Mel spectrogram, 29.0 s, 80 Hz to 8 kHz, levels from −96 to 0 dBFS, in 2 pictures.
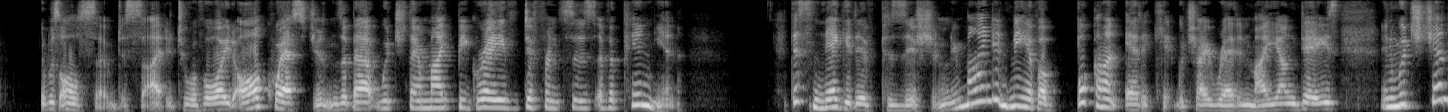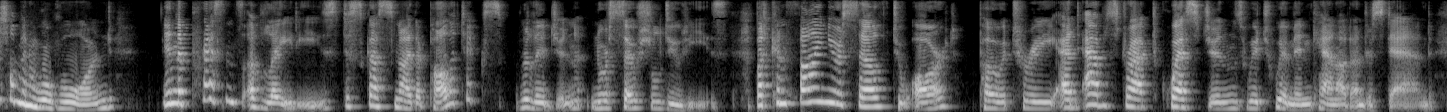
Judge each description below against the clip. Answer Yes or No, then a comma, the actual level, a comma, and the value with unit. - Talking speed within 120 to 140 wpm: Yes, slow, 135 wpm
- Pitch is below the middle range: No, high, 205 Hz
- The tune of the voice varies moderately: No, wide, 7.7 semitones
